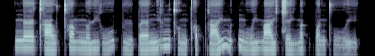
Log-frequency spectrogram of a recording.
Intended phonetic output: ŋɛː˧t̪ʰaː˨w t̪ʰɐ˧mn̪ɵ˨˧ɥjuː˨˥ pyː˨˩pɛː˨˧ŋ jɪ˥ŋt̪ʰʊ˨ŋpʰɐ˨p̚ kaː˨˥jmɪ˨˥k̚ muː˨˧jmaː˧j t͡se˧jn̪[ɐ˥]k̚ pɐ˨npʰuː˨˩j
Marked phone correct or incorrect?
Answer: correct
